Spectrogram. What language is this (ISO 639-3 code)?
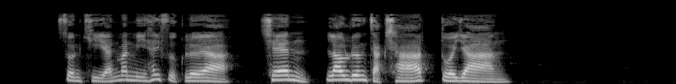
tha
